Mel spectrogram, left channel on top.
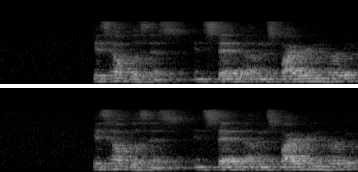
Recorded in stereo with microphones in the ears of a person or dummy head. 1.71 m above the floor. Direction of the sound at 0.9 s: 40° right (ahead or behind).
